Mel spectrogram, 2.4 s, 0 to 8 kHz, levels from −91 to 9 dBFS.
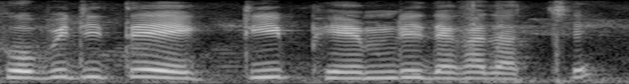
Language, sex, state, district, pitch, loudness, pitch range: Bengali, male, West Bengal, Alipurduar, 240 Hz, -16 LUFS, 215-255 Hz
